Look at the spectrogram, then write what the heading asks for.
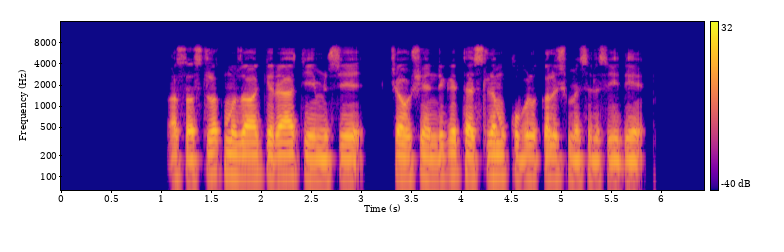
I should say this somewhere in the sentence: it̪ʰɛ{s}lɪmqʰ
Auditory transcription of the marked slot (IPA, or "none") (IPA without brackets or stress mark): s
